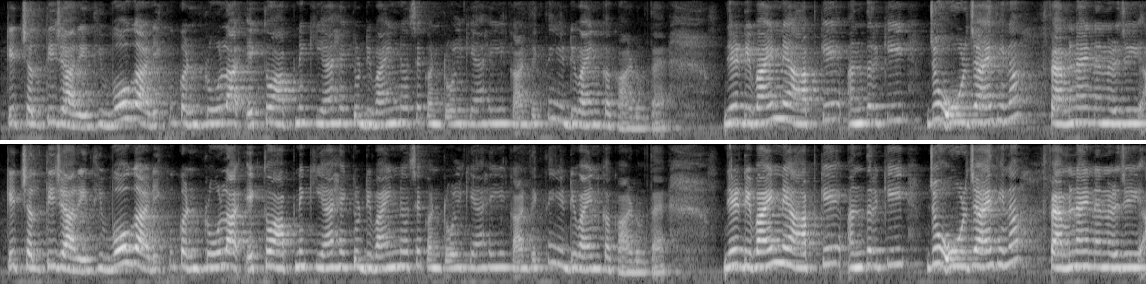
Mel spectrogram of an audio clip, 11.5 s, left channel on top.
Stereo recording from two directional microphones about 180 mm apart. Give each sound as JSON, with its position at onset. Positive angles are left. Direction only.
{"t": 0.1, "sound": "a woman's voice", "side_deg": -30}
